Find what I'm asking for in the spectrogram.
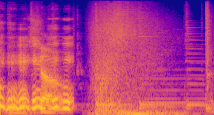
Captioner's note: laughing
